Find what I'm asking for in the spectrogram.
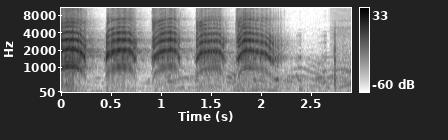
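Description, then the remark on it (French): A person imitates a seagull with five loud, nasal squawking calls in a steady, evenly spaced series, with no talking, then trails off into quiet. “Moi, je fais le mouette.”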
